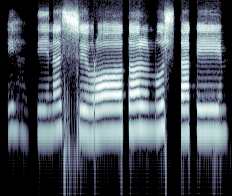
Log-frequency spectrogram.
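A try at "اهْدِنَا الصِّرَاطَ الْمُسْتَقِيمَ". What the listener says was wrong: nah itu ke sod ya, bukan ke sin. Ihdinas baso salat. Ihdinas coba sod jangan ke sin ya.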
